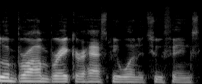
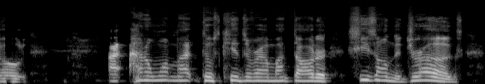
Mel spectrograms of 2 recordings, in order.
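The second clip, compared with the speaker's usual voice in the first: put-on fretting, disapproving, concerned grandmother voice; 3 semitones higher than usual. Joking about freeing a friend, playing a concerned grandmother: put-on concerned grandmother voice. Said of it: "like a concerned grandmother".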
